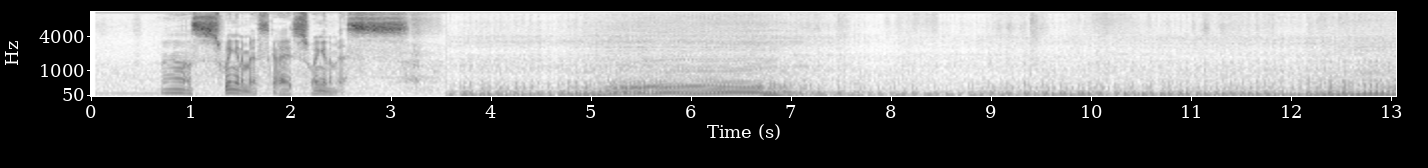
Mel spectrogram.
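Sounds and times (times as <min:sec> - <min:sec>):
motorcycle engine revving: 0:03.6 - 0:13.0.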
